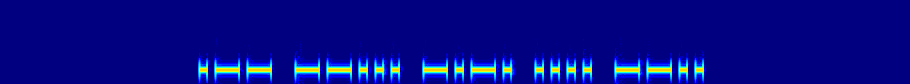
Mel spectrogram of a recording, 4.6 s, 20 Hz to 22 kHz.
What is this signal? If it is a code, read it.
Morse code, heard as a keyed tone, about 31 wpm, 700 Hz. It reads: W7CHZ
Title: USA Call Signs - 5 Characters - 4x Character Spacing - 30wpm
